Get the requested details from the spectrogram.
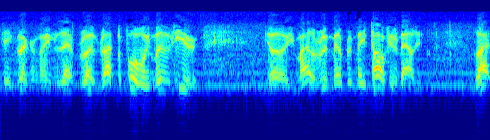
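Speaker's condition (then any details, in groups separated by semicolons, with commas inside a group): Slurred speech; takes 17 different medications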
